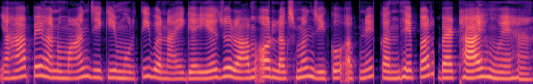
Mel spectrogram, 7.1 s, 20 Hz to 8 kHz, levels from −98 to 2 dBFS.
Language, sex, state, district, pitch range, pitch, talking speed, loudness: Hindi, female, Bihar, Gaya, 235-285 Hz, 250 Hz, 175 wpm, -22 LUFS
